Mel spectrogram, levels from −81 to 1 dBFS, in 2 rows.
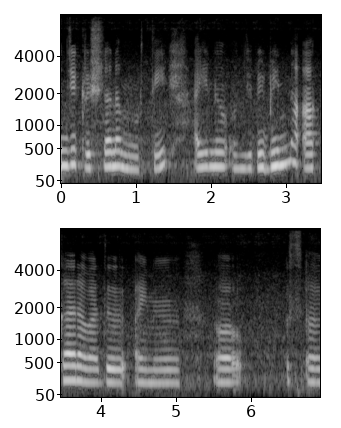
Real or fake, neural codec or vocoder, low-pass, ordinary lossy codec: real; none; none; none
